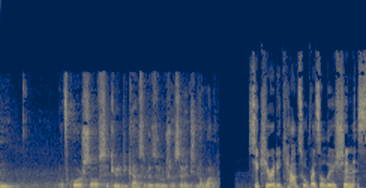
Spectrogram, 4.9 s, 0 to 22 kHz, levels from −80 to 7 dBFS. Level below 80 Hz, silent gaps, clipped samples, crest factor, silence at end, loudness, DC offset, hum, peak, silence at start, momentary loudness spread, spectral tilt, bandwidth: -58 dBFS; 2.92-3.12 s; under 0.1%; 18 dB; 0 s; -22 LUFS; under 0.1%; none; -4 dBFS; 0 s; 15 LU; -2.5 dB/octave; 16.5 kHz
